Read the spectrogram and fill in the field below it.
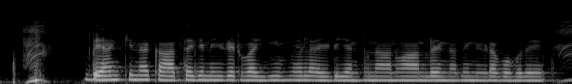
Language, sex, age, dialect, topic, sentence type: Kannada, female, 31-35, Mysore Kannada, banking, question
